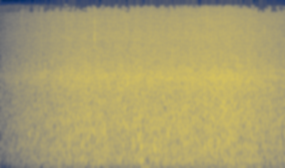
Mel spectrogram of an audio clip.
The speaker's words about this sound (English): Rapids in Virginia's New River represent the river corridors and watershed connections that influence the Ohio Valley's human settlement, navigation, fish, other organisms, and water quality.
